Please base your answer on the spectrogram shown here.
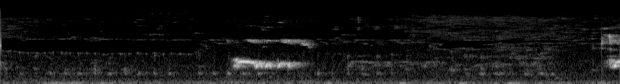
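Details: Zebra dove in the wild giving one short, rolling, trilled coo phrase in the ulem manggung style, preceded by a thin, higher chirp from another bird against quiet background hiss.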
